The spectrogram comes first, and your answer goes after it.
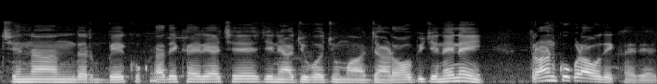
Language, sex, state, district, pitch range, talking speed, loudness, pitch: Gujarati, male, Maharashtra, Mumbai Suburban, 115-125 Hz, 165 wpm, -12 LUFS, 120 Hz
